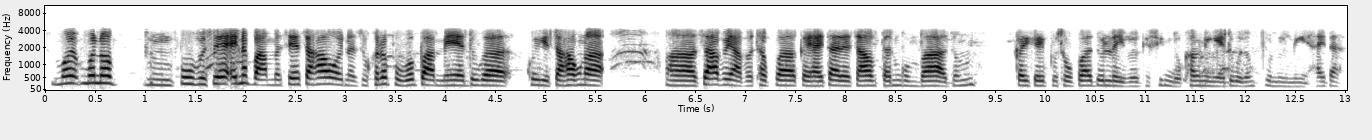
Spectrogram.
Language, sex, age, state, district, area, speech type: Manipuri, female, 30-45, Manipur, Kakching, rural, conversation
